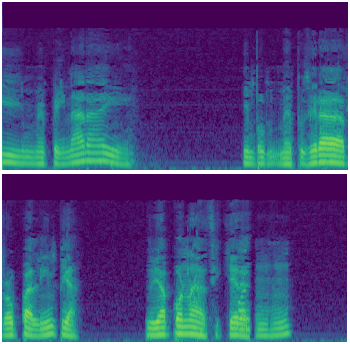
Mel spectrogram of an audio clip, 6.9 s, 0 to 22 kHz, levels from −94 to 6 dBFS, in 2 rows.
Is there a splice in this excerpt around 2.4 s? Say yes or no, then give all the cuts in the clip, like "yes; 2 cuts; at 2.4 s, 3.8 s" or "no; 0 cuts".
no; 2 cuts; at 4.8 s, 5.9 s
